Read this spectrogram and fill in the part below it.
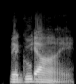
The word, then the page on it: maguey: American English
